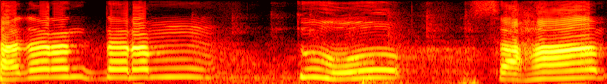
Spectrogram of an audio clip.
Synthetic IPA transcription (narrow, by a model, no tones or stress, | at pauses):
ɐd̪ɐɾɐnt̪ɐɾɐm | t̪u | sɐɦɐ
